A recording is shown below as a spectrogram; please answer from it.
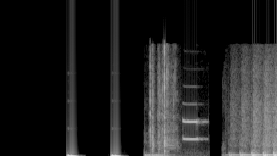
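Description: Intro sound effects: paired low thumps like a slow heartbeat, twice about a second apart. About a second in comes a click with a short electronic beep, then a rapid run of camera-shutter-like clicks that leads into music.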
